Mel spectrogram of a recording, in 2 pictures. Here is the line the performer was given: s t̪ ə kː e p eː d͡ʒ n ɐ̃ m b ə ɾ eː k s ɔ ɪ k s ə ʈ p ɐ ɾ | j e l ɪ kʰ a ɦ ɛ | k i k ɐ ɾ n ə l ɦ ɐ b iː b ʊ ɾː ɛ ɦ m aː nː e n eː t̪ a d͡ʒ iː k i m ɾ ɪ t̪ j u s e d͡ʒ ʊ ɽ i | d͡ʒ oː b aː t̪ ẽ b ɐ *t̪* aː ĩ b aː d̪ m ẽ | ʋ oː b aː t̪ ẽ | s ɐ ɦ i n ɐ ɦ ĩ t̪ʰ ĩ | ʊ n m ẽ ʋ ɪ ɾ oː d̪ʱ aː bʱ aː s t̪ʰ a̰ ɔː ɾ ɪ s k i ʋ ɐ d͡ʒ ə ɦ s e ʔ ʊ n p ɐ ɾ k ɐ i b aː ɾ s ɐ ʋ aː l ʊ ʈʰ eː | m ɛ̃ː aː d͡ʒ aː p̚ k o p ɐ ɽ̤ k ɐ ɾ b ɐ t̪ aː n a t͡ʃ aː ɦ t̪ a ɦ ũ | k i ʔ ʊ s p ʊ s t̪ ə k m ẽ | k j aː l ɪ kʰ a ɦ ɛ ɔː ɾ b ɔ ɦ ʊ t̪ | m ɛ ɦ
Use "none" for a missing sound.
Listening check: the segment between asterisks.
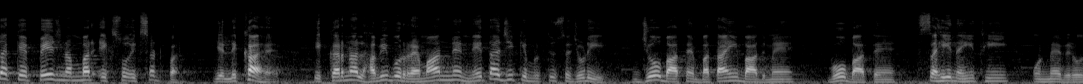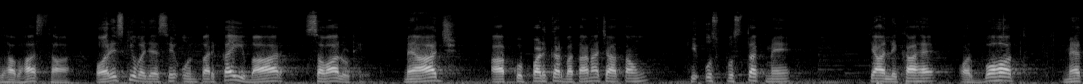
t̪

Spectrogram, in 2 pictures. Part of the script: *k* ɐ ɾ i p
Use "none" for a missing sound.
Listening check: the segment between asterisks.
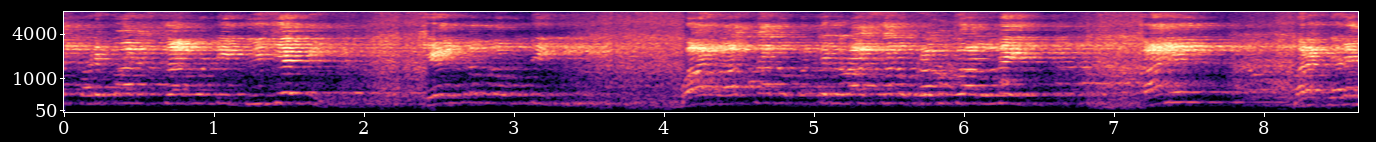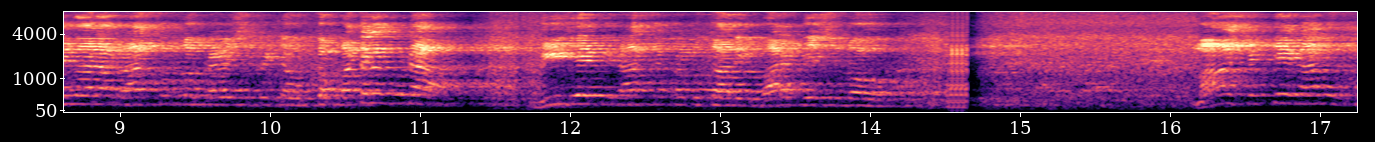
p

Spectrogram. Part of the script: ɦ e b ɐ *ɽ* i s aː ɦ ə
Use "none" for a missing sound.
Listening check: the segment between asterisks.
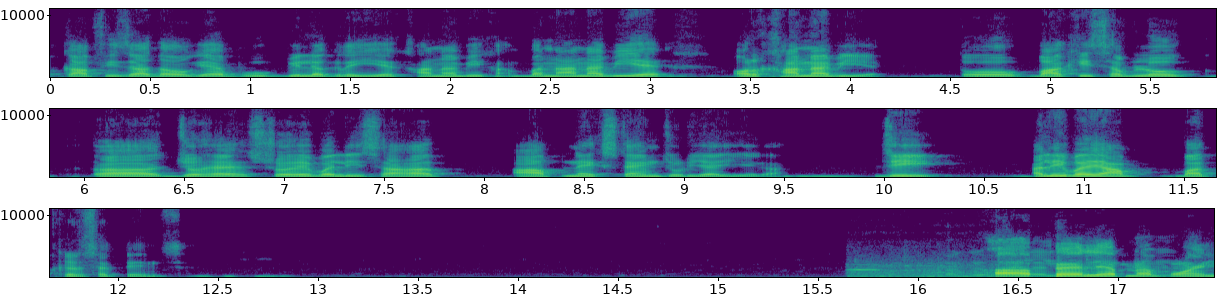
l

